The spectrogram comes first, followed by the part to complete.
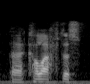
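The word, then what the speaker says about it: Karlaftis: Kalafdis.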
